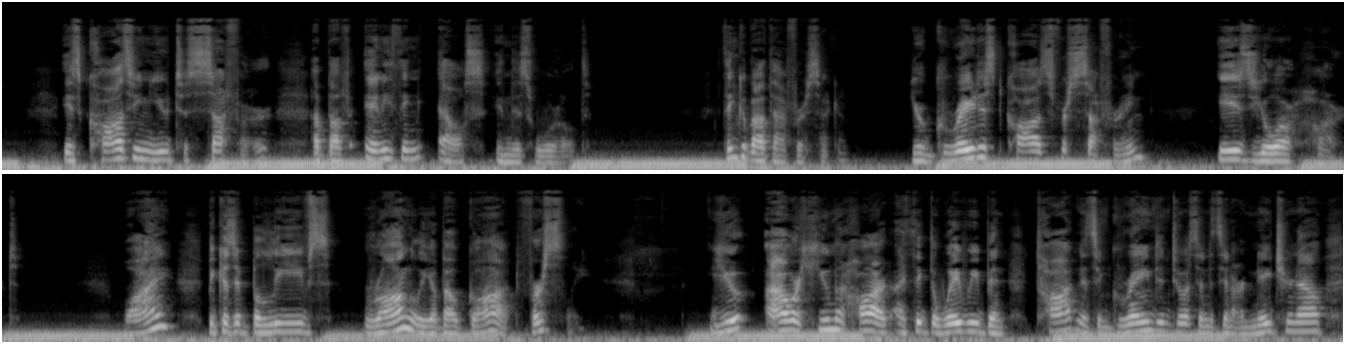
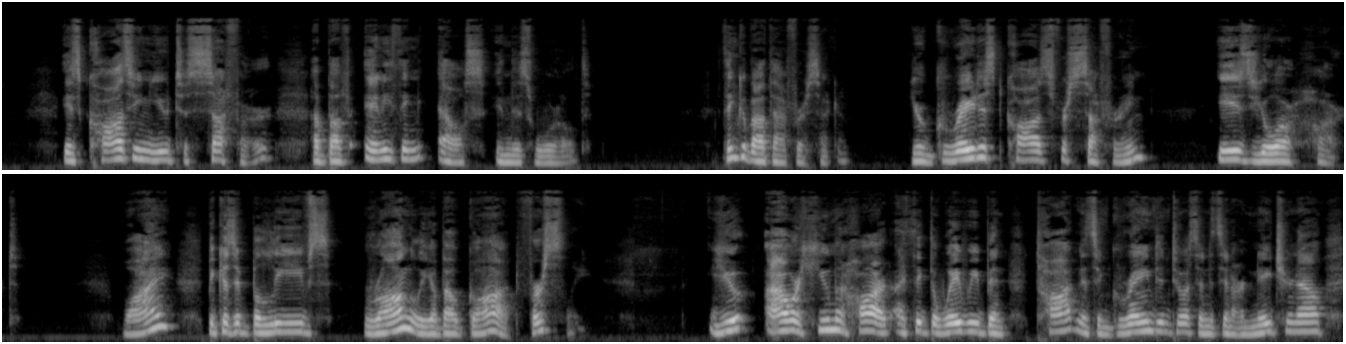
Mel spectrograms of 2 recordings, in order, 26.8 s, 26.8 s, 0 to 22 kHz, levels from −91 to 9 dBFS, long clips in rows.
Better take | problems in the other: second | low rumble; noticeable; throughout; 20 dB below the speech

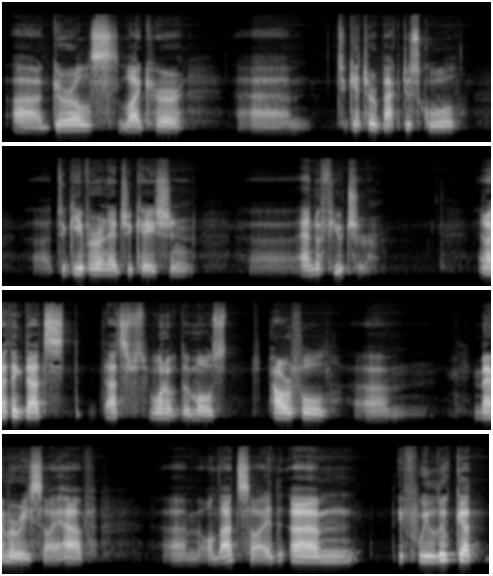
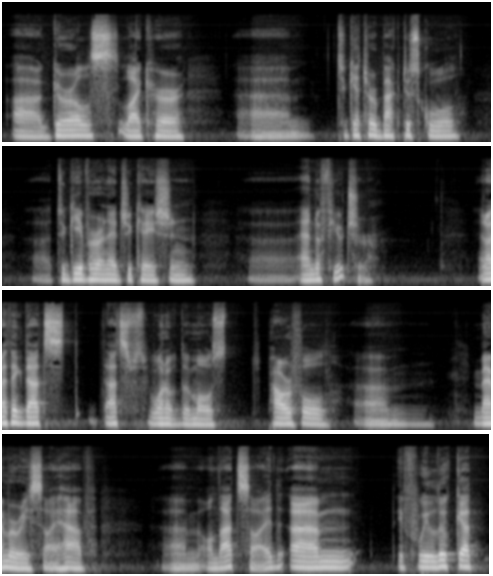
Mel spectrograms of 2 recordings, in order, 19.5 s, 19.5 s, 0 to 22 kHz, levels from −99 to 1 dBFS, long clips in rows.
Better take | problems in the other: second | thin; very; fading below 300 Hz

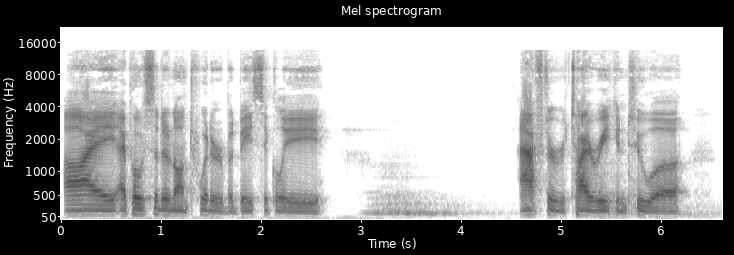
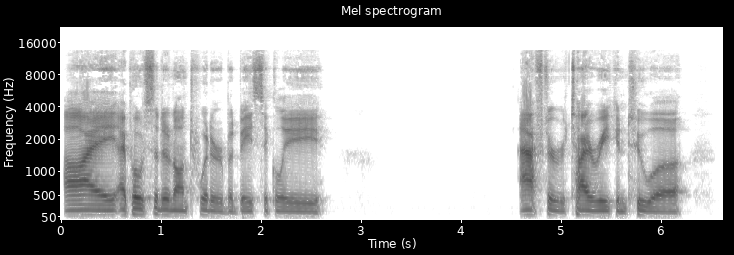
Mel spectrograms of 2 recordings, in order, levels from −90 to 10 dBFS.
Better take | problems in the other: second | animal sounds; faint; throughout; 25 dB below the speech

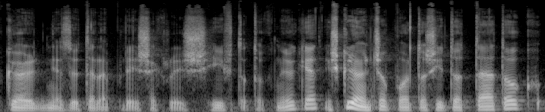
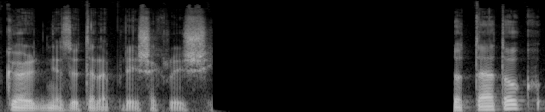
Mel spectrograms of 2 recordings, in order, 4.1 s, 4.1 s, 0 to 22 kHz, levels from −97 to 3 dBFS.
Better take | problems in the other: first | audio cutting out; at 1.5 s for 2 s

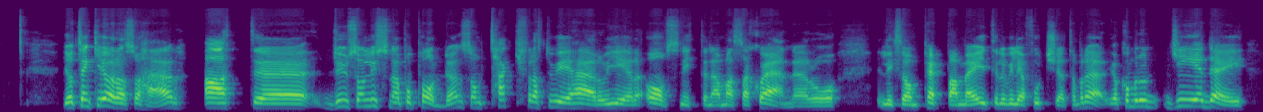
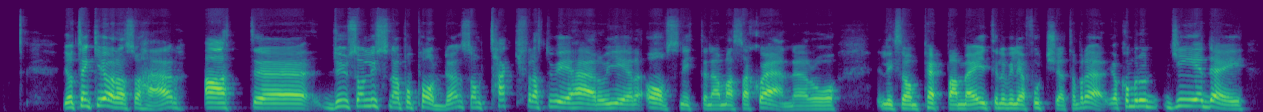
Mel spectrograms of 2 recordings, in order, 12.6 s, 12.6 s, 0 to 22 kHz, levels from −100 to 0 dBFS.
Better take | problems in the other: second | thin; very slightly; fading below 300 Hz

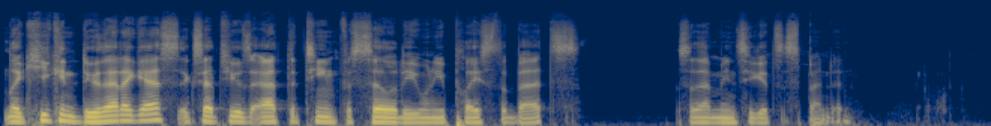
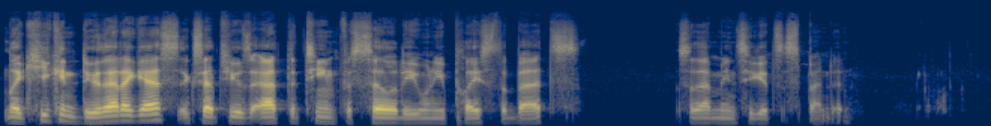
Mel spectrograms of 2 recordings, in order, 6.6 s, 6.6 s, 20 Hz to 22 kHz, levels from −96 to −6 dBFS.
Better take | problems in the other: first | thin; very; fading below 500 Hz

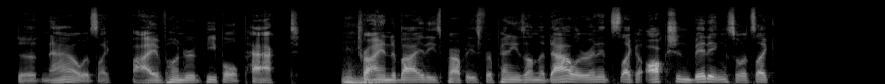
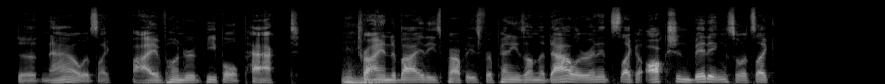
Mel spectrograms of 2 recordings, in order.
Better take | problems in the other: neither | none

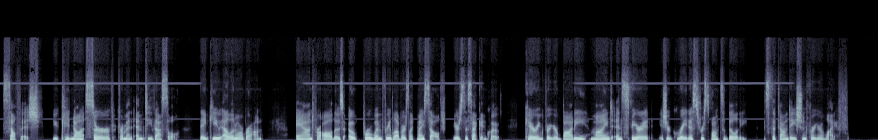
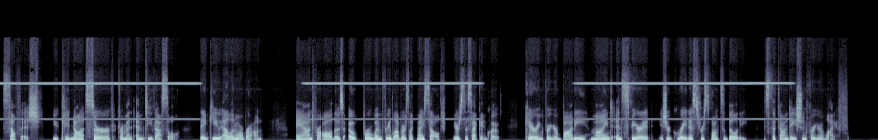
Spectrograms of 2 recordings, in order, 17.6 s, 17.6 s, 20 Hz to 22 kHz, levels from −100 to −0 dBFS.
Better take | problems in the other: first | high-pitched whine; loud; until 4 s, from 6 to 9.5 s and from 12 to 16 s; 9 kHz, 10 dB below the speech; faint in the first

